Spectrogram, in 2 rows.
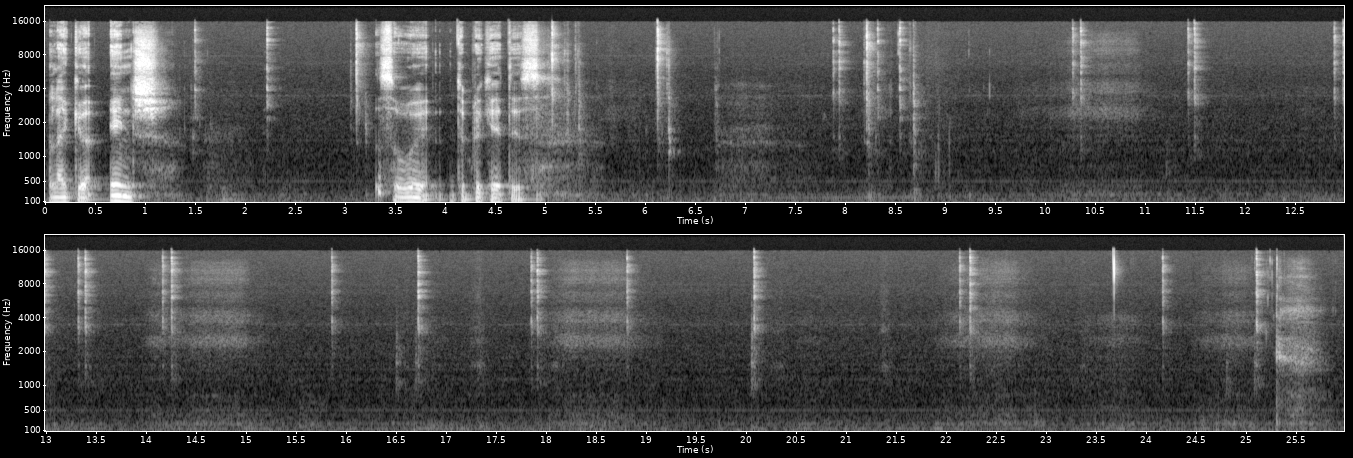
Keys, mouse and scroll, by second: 1.5 middle click, 5.1 shift+d, 8.3 shift+middle click, 10.3 click, 11.5 click, 12.9 click, 13.3 click, 15.9 click, 17.9 click, 18.8 click, 22.1 click, 22.7-24.2 scroll up 2, 24.2 click.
